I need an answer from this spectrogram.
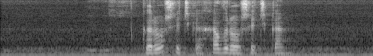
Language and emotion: Russian, positive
